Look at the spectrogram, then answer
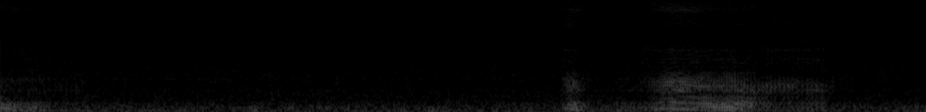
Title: cat snoring.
